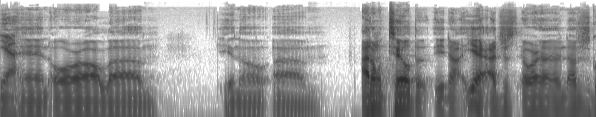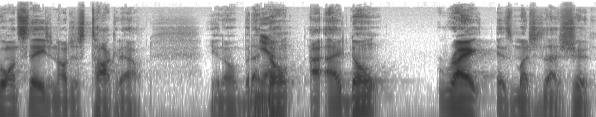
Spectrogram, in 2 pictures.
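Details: Adult male speaker; typical speech.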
